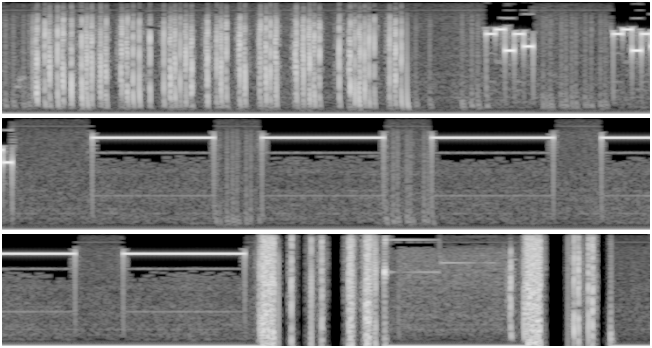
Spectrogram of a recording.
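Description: German fire brigade radio alerting tones calling out the Bergwacht Meutelbach mountain rescue to an incident at Lothra, Kochnitz: a burst of crackly radio data, then a series of five steady electronic tone pulses with short gaps between them, loud and clear, followed by more static bursts.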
